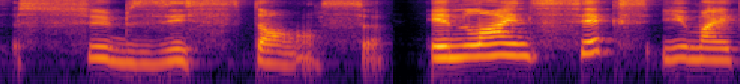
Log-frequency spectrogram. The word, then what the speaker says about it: subsistance: And watch out for the word subsistance, the second S is pronounced as a Z or Z and it's not as you would expect having the soft S. It's subsistance.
